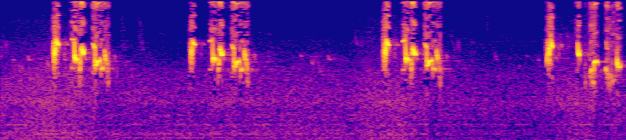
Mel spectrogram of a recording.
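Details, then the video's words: Baghdadi-style bulbul song made of short, bright, bubbling phrases of three or four quick notes. The phrases repeat about every one and a half seconds against faint low hum. "تغريد بلبل طور بغدادي"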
